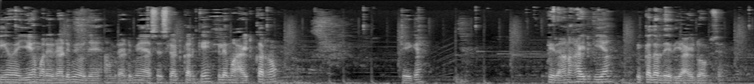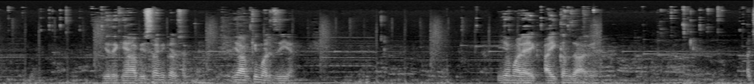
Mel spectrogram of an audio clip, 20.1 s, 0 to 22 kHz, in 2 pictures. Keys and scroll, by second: 0.3 super+3, 2.1 super+3, 3.7 super+3, 4.9 super+3, 6.5 super+3, 7.1 alt+super+3, 7.4 super+-, 7.5 super+-, 8.9 i, 10.2-12.5 typing, 18.0 super+-, 18.2 super+-, 18.8-20.1 typing.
